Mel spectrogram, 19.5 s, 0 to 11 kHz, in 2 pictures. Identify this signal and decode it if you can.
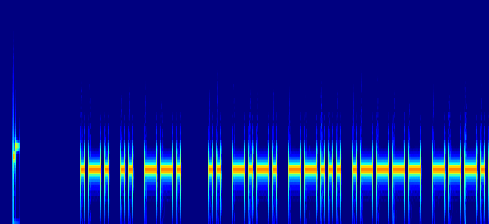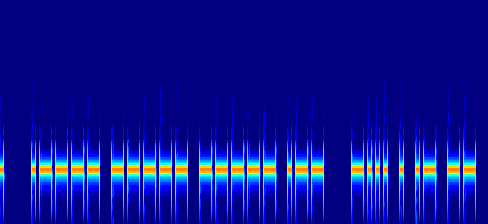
Morse code, heard as a keyed tone, about 15 wpm, 700 Hz. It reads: RIG IC718 100W BEAM
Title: Practice QSO - Exchange 2 - Info - 15wpm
